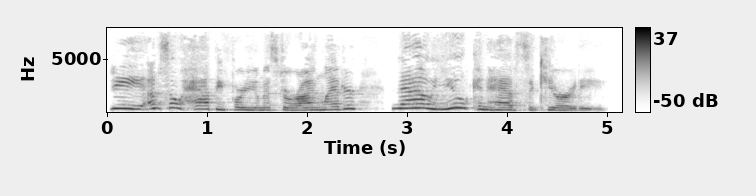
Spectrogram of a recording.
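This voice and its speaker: A woman playing a high-pitched, ditzy young American sweetheart. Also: very animated, moderate pace, lo-fi sound. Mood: sweetly pleased. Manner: guileless, earnest, scatterbrained. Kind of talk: old-time radio sitcom acting.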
